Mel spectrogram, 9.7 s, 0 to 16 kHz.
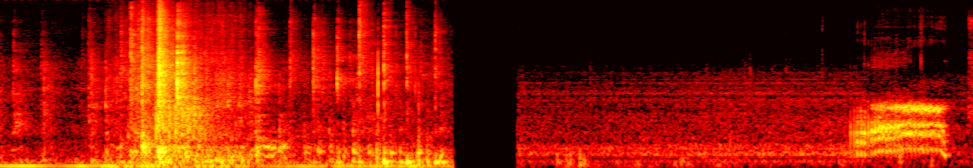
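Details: A Pomeranian gives a brief, high, tonal whine after a stretch of clattering handling noise, during a cat-trick (nekodamashi) clap game, 18 November 2015.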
